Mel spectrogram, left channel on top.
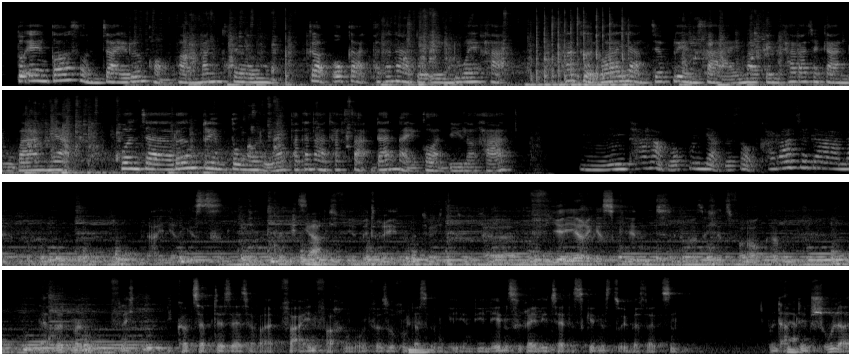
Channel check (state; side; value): different; both; correlation 0.01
